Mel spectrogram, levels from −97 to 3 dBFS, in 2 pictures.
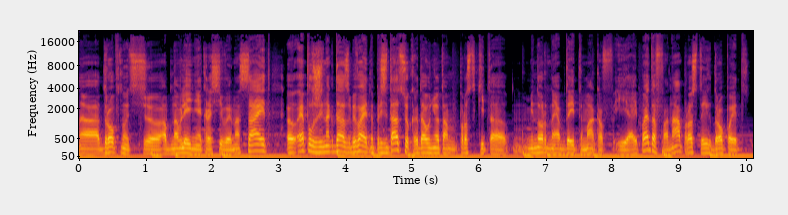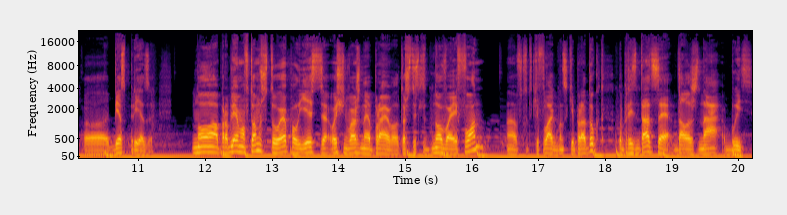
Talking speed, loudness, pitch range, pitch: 150 wpm, -20 LUFS, 105-125 Hz, 110 Hz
